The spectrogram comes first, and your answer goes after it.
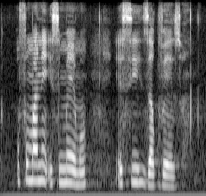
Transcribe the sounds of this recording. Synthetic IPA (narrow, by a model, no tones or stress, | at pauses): ufumanɛʔisimɛmɔ | ḛsizak̬uvɛːzwa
